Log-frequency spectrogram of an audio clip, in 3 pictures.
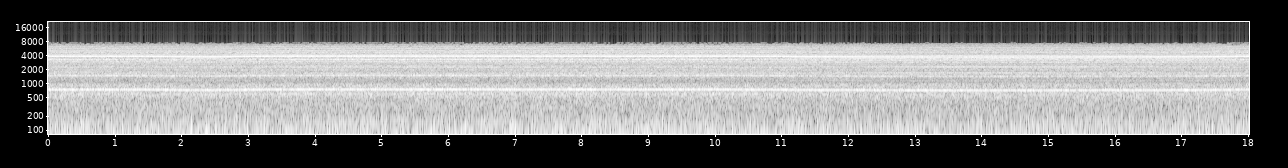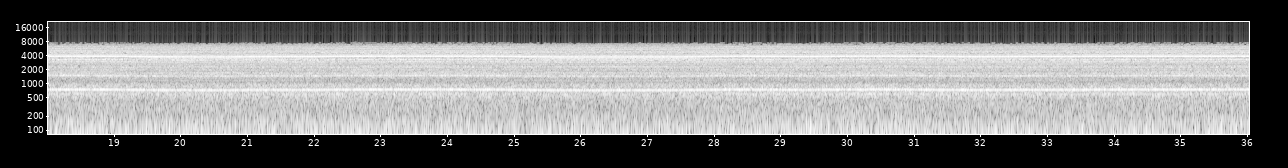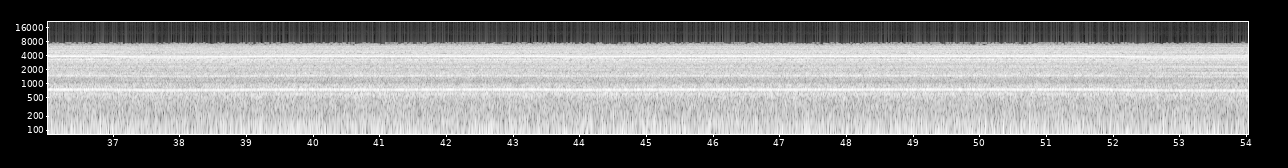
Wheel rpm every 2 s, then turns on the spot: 0, 0, 0, 0, 0, 0, 0, 0, 0, 0, 0, 0, 0, 0, 0, 0, 0, 0, 0, 0, 0, 0, 0, 0, 0, 0, 0.
none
